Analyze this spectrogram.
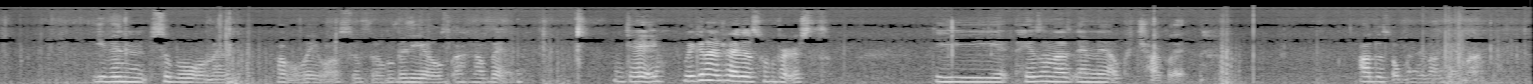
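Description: A young woman speaks close by, in short phrases.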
